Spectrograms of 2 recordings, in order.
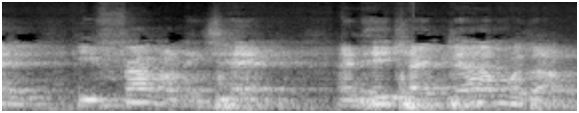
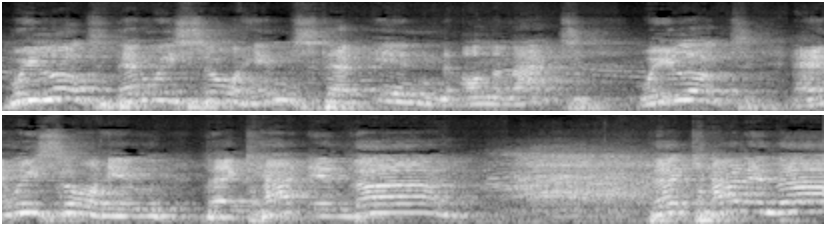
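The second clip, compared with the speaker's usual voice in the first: building excitement; 6 semitones higher than usual. Acted. Reading to kids, building excited toward the cat. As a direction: build up to the big entrance.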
